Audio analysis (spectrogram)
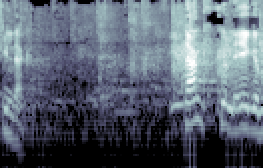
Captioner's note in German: Beifall Freie Demokraten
